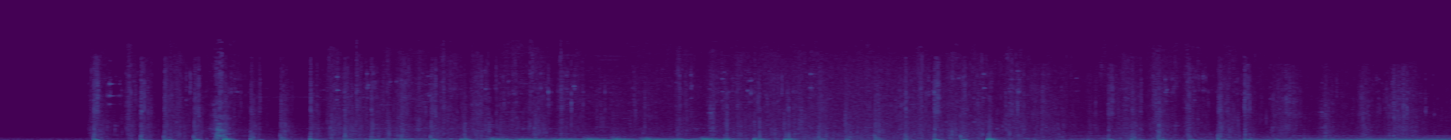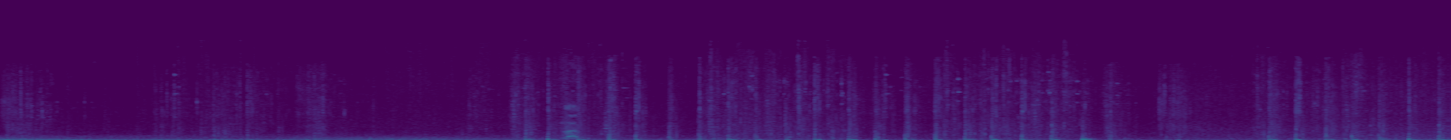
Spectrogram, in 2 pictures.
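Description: Heavy footsteps run quickly over stone.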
